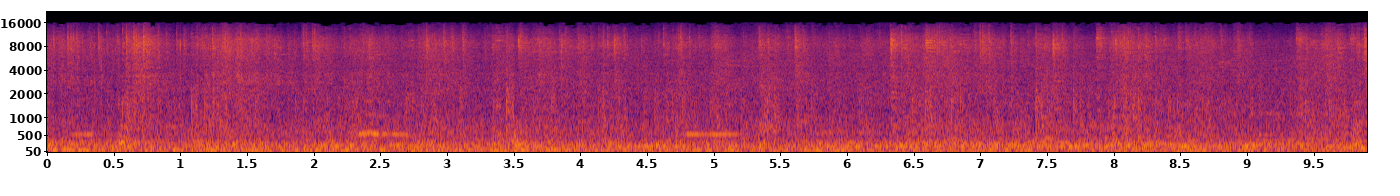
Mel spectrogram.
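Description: Tram running along its track, heard from inside the car: a steady low rumble with rattling, broken by three short squeaks.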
